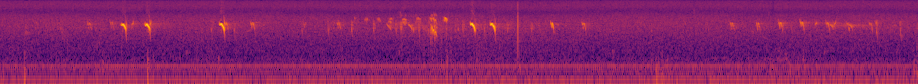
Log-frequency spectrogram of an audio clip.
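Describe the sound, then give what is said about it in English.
A flock of wild birds gives faint, high, scattered chirps. The calls come in intermittent clusters over a steady low hum. “It's recording flock of wild birds.”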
